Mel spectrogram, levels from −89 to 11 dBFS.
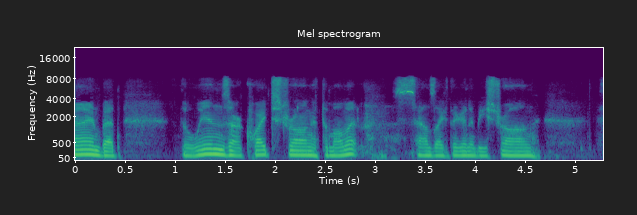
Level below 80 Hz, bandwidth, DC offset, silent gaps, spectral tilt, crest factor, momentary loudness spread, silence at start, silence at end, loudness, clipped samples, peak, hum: -52 dBFS; 9 kHz; under 0.1%; none; -6 dB/octave; 16 dB; 19 LU; 0 s; 0.35 s; -22 LUFS; under 0.1%; -6 dBFS; none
